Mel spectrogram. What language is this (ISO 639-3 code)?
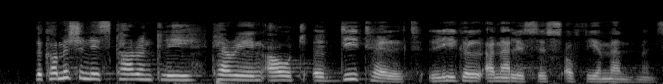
eng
